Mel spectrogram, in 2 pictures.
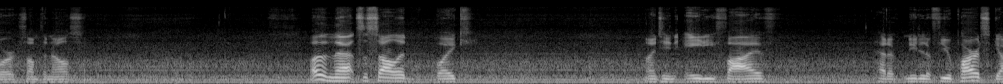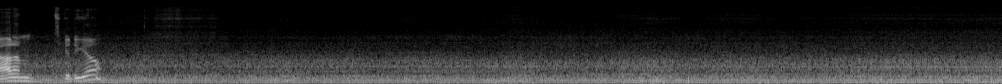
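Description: A motorcycle engine hums steadily while cruising.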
